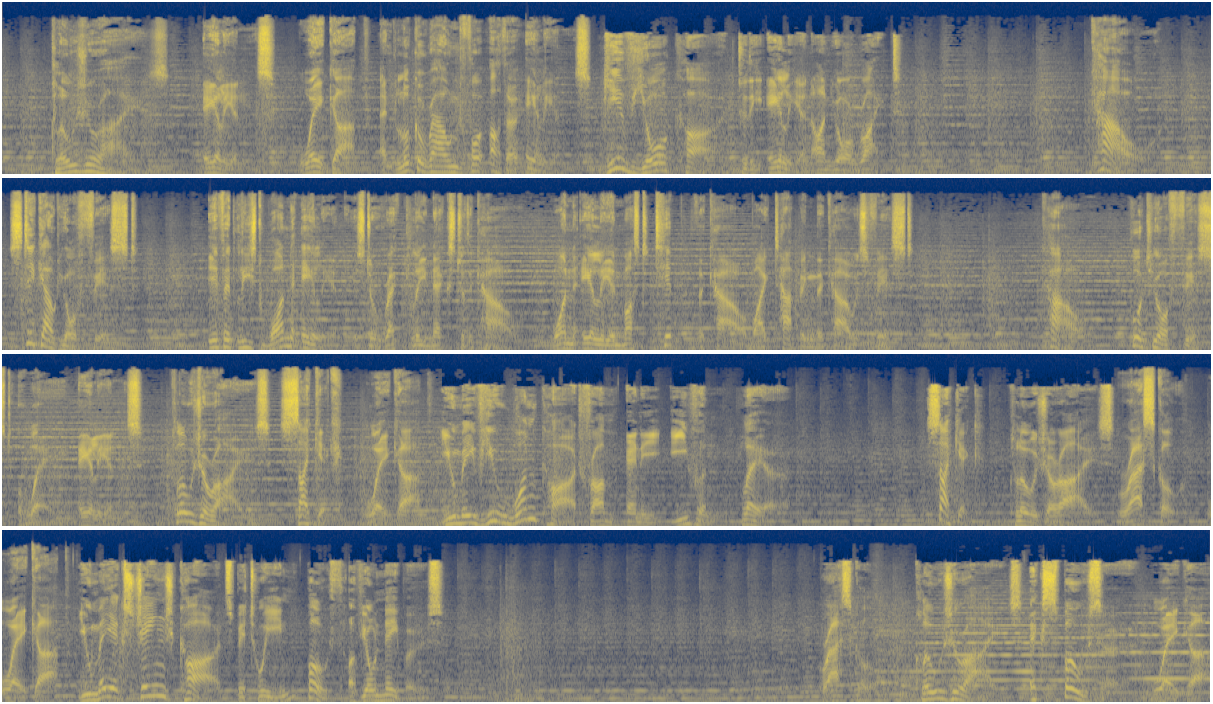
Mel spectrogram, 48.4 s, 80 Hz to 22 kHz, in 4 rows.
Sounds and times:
Music: 0.0 - 48.3
Speech: 0.5 - 9.0, 10.9 - 11.5, 12.2 - 13.4, 14.2 - 21.2, 22.5 - 32.1, 33.4 - 40.7, 44.4 - 48.3.

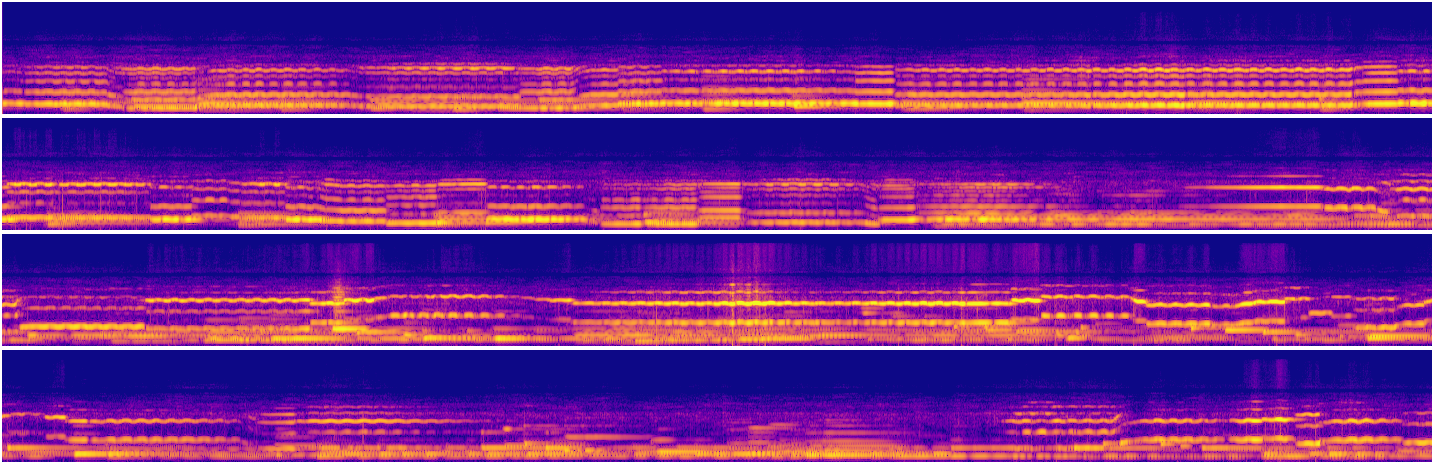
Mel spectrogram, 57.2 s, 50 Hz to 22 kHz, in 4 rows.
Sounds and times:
Classical music: 0.0 - 57.2
Violin, fiddle: 0.0 - 57.2.

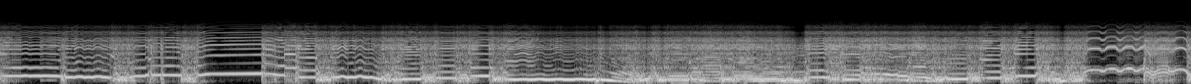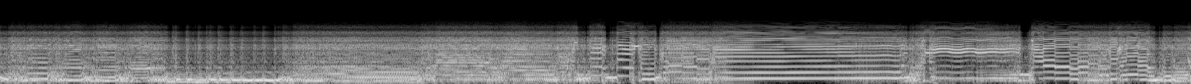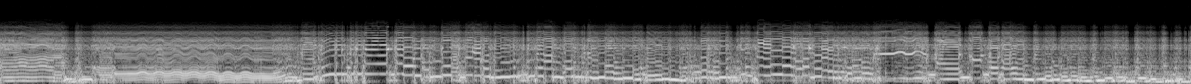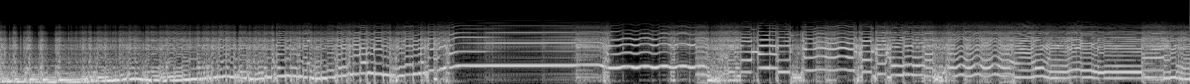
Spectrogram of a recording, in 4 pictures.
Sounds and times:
Strum: 11.9 - 40.3.

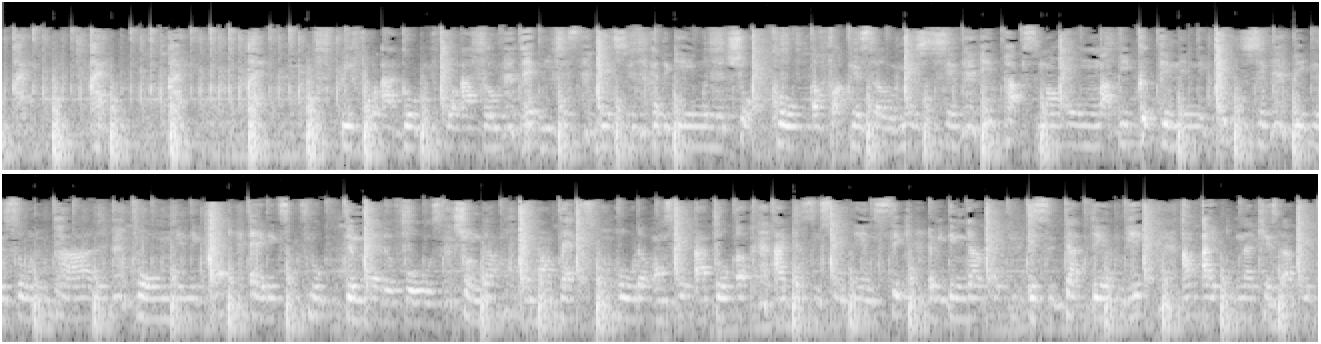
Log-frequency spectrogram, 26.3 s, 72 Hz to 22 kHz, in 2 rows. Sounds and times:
Music: 0.0 - 26.3.

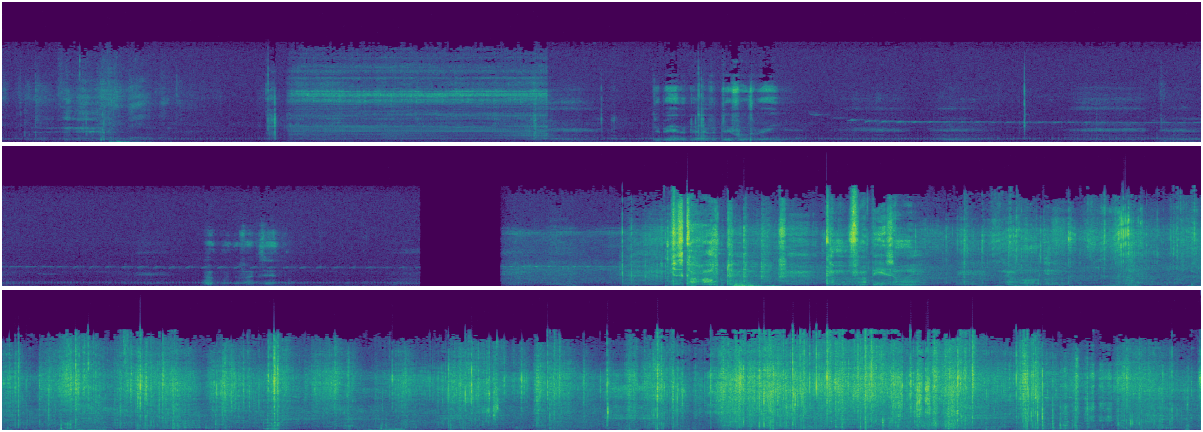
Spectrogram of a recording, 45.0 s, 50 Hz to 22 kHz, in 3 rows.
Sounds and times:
Speech: 8.2 - 9.8, 17.5 - 18.4, 23.3 - 24.2, 25.3 - 26.6.

